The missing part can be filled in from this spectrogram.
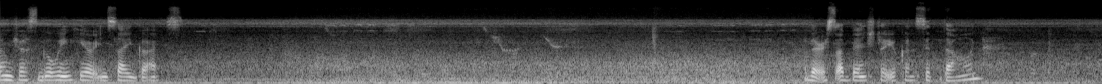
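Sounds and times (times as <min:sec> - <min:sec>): high insect drone: 0:00.0 - 0:11.0
low rumble of road traffic: 0:00.0 - 0:11.0
faint bird chirps: 0:01.0 - 0:11.0.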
